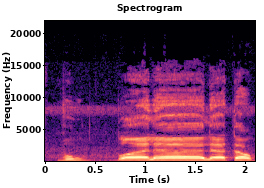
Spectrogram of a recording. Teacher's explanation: ضاد موٹا بھی ہے اور تھوڑا سا کھینچ کے پڑھنے ہو رہا ہے کیونکہ یہ تشدید ہو گیا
